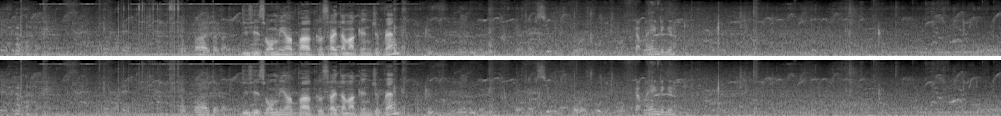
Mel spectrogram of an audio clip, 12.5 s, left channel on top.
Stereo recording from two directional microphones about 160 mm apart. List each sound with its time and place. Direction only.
3.0 s speech: 10° right (ahead or behind)
7.9 s speech: 35° left (ahead or behind)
